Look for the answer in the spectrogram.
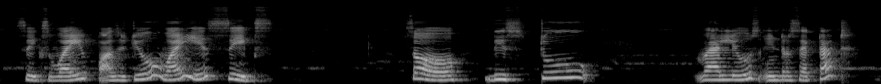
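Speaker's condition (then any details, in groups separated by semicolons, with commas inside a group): No condition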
